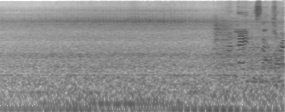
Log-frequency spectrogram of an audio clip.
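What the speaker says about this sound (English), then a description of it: "How late is that train?" A train at London King's Cross station, a steady loud rumble filling the whole clip with constant mechanical noise, and a brief higher whine or squeal creeping in near the end.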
